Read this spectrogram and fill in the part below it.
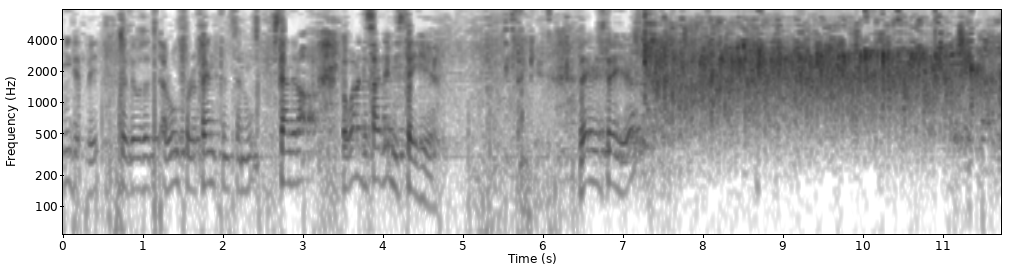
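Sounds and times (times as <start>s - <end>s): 
speech: 0.0s - 7.6s
audience clapping: 7.2s - 11.7s.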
